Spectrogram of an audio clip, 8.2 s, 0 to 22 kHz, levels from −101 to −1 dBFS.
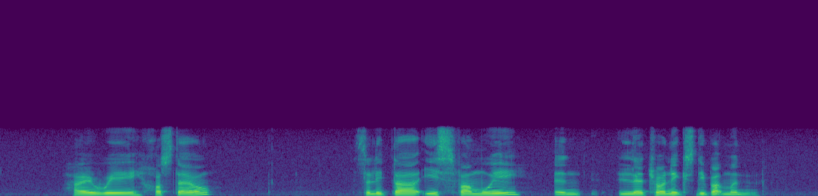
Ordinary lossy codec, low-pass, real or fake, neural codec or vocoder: none; none; real; none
